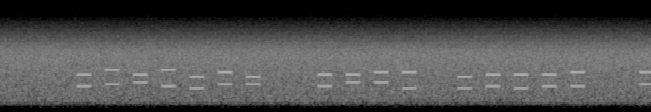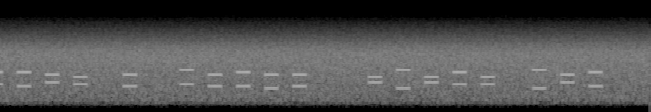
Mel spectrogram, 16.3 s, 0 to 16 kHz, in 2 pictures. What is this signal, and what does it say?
DTMF, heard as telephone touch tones, dialled by machine, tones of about 170 ms, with radio hiss. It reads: 5C0B197 50#3 15256 9607 5 C5625 *A*97 A06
